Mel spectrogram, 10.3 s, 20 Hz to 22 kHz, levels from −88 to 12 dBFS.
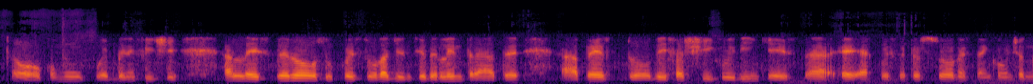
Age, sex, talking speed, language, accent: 40-59, male, 120 wpm, Italian, native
